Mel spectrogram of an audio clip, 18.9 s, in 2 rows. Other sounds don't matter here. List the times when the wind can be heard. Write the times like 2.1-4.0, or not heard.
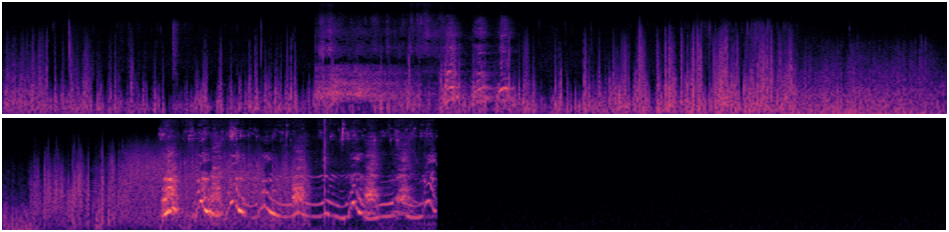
0.0-12.6.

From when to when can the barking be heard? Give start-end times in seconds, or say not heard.
3.1-5.2, 11.0-13.8.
